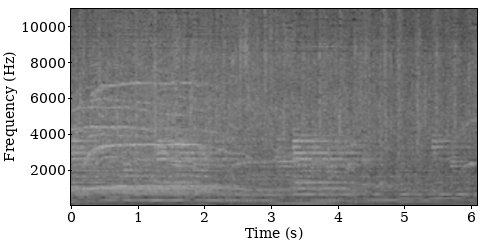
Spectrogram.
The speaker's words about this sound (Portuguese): Então eu queria que vocês todos dessem uma salva de palmas para Porto do Sol.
